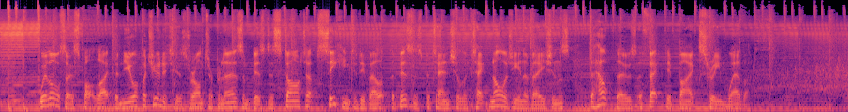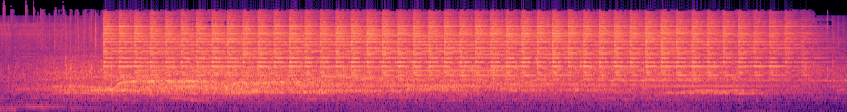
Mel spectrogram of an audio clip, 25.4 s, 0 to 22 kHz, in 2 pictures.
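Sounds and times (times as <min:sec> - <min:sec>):
speech: 0:00.6 - 0:11.4
crowd noise: 0:12.0 - 0:25.4
applause: 0:12.4 - 0:25.4
New York Stock Exchange bell ringing to mark a newly listed company's debut: 0:14.2 - 0:25.4.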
